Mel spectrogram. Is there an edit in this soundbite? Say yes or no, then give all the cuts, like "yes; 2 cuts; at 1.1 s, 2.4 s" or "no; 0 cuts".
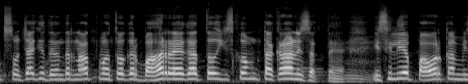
no; 0 cuts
